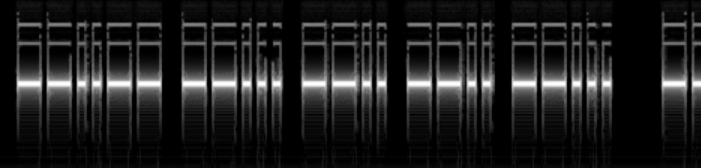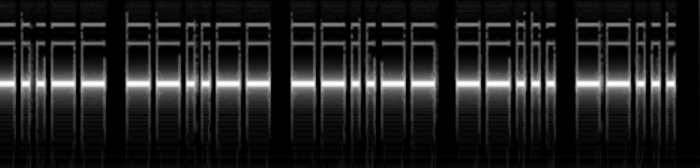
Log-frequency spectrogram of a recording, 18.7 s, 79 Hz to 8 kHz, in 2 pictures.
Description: Morse code, heard as a keyed tone, about 12 wpm, 800 Hz. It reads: ,7ZZ7 ,,,77
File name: CW gyakorlas z 7 vesszo 10 baud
